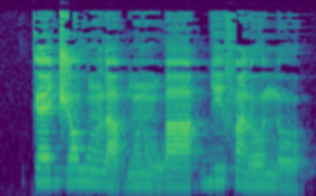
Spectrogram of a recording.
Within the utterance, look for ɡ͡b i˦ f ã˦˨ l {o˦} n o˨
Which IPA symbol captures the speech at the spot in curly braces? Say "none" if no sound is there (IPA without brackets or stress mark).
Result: o˧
